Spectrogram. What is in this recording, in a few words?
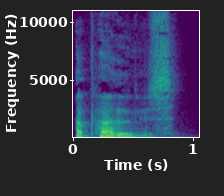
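"oppose", British English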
